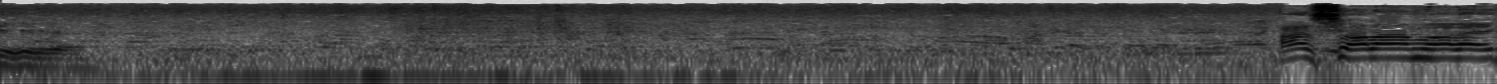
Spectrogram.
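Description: A crowd of men and women chat quietly in the background.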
